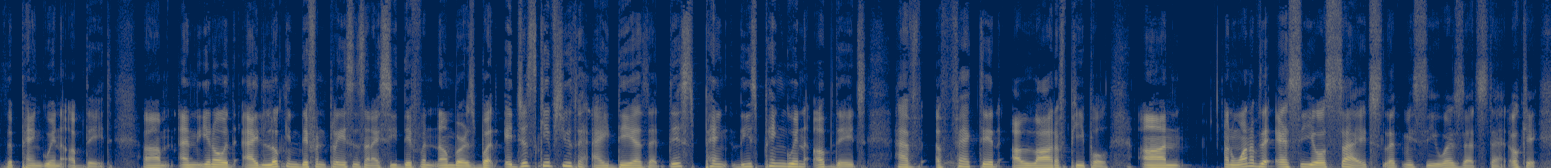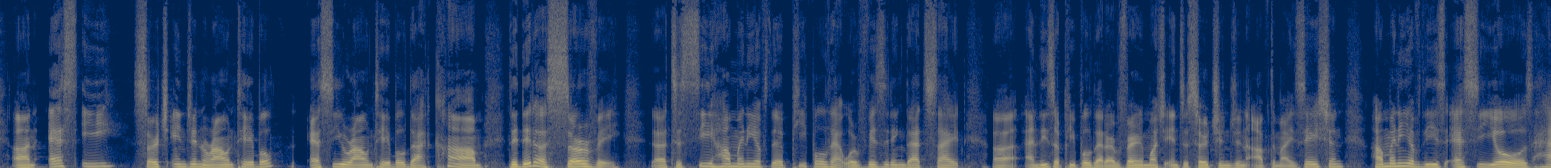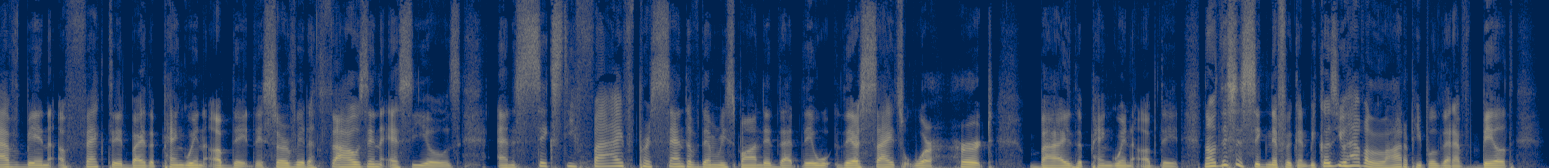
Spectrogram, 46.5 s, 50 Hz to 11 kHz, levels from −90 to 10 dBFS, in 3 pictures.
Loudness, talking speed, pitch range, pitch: -24 LUFS, 170 wpm, 120-160 Hz, 135 Hz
